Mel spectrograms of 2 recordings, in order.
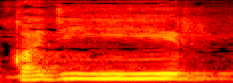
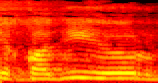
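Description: First: "قدير" drawn out slowly on a long ee, thin final r; light final r. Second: "قدير" wrongly ending in a dark, rounded r; heavy final r. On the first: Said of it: "رقق". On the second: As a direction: darken the end of "قدير" as a mistake. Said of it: "ما تقولش قدير". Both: Shown as a demonstration.

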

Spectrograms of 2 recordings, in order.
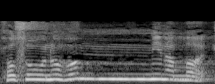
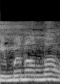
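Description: First: حصونهم من with one long hummed "mm" joining them; merged meem. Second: من الله with a dark, thick "naw"; wrong heavy noon. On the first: Teacher demonstrating merged meems, حصونهم من hummed together. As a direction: hold the nasal meem between حصونهم and من. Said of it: "والكلمة التي تليها بتبدأ بميم". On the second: Teacher showing what not to say, heavy noon in من الله. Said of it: "ما تقولش". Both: Shown as a demonstration.

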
